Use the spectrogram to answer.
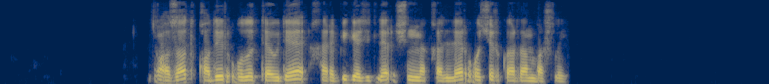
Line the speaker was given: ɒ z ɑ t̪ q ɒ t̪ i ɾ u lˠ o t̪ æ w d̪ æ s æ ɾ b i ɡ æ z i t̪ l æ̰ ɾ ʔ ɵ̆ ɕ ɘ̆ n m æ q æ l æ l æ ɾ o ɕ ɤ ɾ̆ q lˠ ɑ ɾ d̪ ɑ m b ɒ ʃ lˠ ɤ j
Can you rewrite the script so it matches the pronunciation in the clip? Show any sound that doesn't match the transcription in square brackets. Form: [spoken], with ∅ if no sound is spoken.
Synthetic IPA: ɒ z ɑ t̪ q ɒ [d̪] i ɾ u lˠ [ɤ] t̪ æ w d̪ æ [χ] æ ɾ b i ɡ æ z i t̪ l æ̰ ɾ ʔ ɵ̆ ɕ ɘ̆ n m æ q æ l æ l æ ɾ o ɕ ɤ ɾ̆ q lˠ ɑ ɾ d̪ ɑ [n] b ɒ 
